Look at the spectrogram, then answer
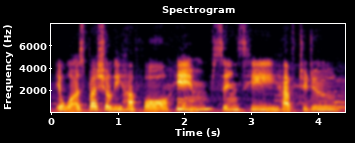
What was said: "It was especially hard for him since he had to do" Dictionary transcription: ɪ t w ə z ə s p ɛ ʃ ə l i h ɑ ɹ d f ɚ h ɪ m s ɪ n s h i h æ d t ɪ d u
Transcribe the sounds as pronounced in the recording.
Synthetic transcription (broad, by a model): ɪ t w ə ə s p ɛ ʃ ə l i h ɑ f ɚ h ɪ m s ɪ n s h i h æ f t ɪ d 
